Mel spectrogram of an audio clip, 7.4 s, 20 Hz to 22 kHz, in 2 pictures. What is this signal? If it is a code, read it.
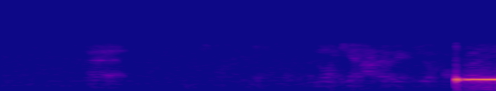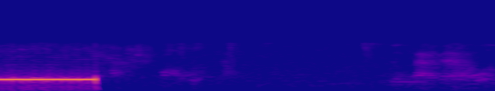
Ringback tone (Europe, 425 Hz), with speech.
